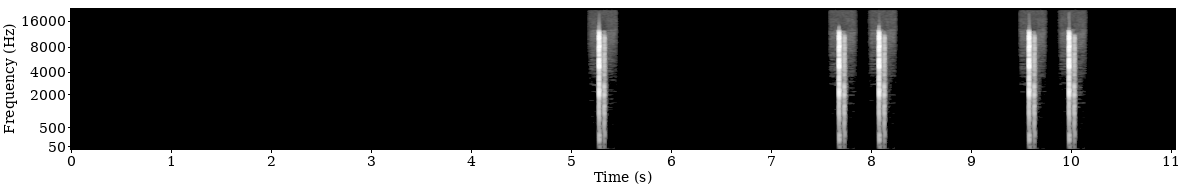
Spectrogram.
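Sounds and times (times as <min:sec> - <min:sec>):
computer mouse clicks: 0:07.7 - 0:08.2, 0:09.6 - 0:10.2.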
